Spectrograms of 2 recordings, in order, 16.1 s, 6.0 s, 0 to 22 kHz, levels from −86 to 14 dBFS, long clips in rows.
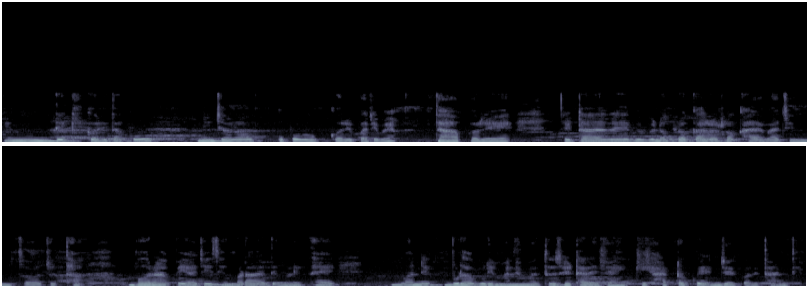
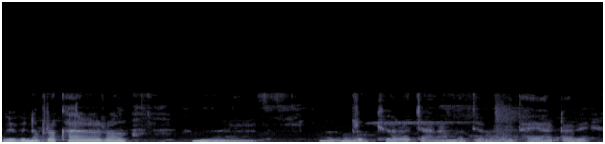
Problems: constant background noise, continuous background conversations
